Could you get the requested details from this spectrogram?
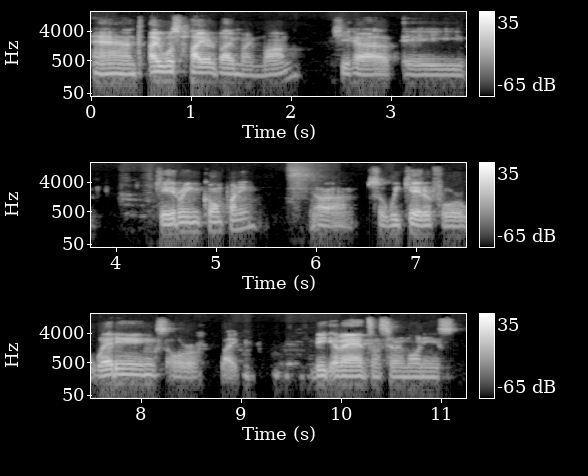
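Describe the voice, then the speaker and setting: Guy on a video call, lowish voice, thinks out loud with lots of ums. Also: fairly even intonation, slow pace, gravelly, poor audio. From Chile. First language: Spanish. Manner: thoughtful, hesitant with many fillers. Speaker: guest, company founder. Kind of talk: casual interview answers.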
